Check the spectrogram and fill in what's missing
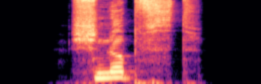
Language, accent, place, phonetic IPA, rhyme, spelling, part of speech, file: German, Germany, Berlin, [ʃnʊp͡fst], -ʊp͡fst, schnupfst, verb, De-schnupfst.ogg
- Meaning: second-person singular present of schnupfen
